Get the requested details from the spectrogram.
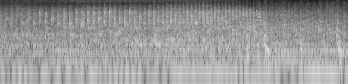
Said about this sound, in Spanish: Una tanqueta sale del cuartel inglés.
